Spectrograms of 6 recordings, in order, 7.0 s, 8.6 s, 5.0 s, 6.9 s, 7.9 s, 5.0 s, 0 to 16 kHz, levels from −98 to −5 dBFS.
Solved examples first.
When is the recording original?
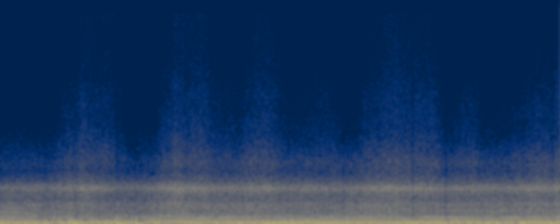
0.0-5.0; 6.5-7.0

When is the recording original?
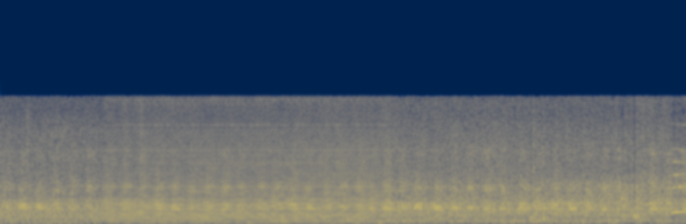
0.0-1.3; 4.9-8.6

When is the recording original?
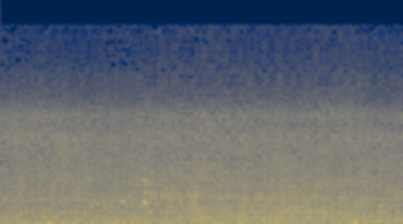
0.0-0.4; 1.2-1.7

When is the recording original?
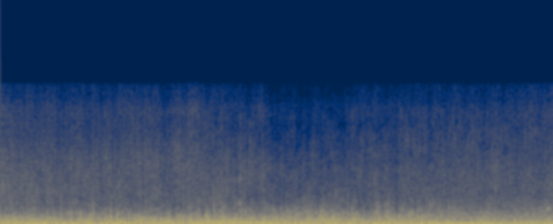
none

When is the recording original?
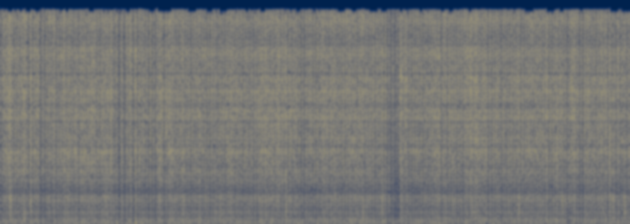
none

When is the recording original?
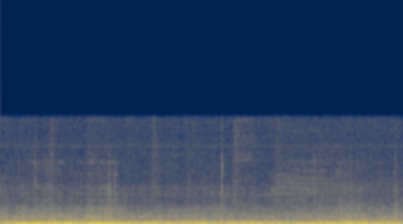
0.9-5.0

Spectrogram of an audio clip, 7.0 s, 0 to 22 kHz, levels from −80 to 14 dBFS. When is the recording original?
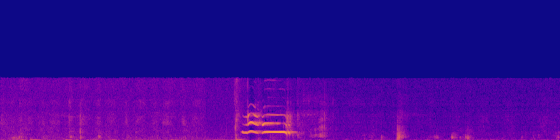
0.0-3.6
